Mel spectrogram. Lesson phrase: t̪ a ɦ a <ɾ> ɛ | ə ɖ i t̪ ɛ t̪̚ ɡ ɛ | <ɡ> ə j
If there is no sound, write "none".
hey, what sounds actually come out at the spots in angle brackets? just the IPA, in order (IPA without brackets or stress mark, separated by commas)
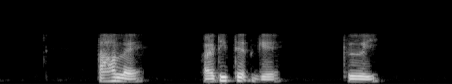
l, k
